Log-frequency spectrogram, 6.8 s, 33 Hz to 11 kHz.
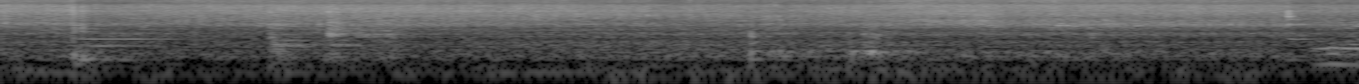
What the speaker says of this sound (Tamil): இதில் 1 லிட்டர் எண்ணெய், 2 கிலோ வெங்காயம், கொஞ்சம் பட்டை வகைலாம் போட்டு வதக்கிருக்கேன்.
